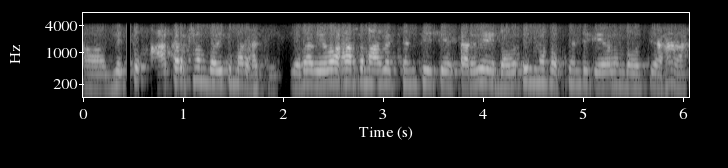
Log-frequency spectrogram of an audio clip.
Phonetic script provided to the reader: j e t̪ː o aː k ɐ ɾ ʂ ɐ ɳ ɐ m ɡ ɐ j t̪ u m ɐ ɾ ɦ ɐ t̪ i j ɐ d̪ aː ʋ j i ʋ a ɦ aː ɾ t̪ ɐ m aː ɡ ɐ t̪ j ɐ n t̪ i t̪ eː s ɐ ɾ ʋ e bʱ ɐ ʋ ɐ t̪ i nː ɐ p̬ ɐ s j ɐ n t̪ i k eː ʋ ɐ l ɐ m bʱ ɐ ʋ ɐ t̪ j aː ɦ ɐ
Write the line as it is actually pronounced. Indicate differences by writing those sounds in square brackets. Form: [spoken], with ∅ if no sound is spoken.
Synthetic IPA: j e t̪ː [u] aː k ɐ ɾ ʂ ɐ ɳ ɐ m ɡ ɐ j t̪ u m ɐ ɾ ɦ ɐ t̪ i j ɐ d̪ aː ʋ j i ʋ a ɦ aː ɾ t̪ ɐ m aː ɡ ɐ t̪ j ɐ n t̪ i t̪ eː s ɐ ɾ ʋ e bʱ ɐ ʋ ɐ t̪ i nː ɐ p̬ ɐ s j ɐ n t̪ i k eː ʋ ɐ l ɐ m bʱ ɐ ʋ ɐ t̪ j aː ɦ ɐ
